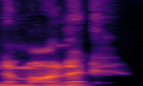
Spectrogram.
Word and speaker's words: Mnemonic: Mnemonic? – There we go.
